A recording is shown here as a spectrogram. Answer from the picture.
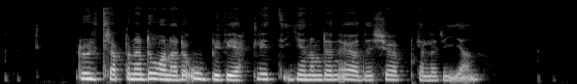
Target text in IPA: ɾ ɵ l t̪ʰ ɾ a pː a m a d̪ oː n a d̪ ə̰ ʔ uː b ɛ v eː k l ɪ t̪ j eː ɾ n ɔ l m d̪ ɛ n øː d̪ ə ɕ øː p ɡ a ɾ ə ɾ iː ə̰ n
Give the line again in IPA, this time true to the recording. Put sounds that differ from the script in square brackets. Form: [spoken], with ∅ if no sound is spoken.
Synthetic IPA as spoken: ɾ ɵ l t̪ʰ ɾ a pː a [ɳ] a d̪ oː n a d̪ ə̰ ʔ uː b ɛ v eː k l ɪ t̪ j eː [∅] n ɔ [∅] m d̪ ɛ n øː d̪ ə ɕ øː p ɡ a [l] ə ɾ iː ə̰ n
